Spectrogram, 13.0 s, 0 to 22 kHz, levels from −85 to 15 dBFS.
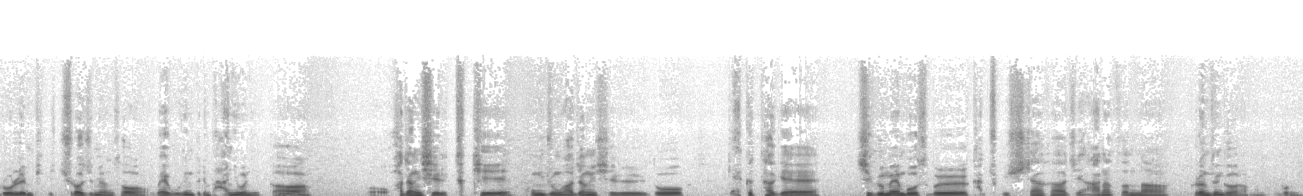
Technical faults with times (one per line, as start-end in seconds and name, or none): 12.50-12.85 speech cut by the noise suppressor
